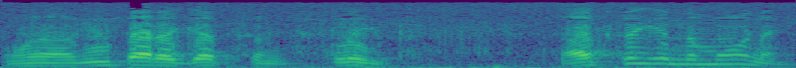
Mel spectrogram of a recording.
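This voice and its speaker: Calm, assured young American lawman played by a male actor, 1940s radio style, dull recording with light hiss. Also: fairly high pitch, fast talker, close to an everyday voice. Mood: serious, investigative. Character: calm, confident young male police hero.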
